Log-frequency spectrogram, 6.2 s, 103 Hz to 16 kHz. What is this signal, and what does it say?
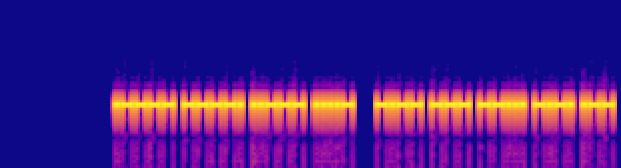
Morse code, heard as a keyed tone, about 36 wpm, 700 Hz. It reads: 1924 YO7CW
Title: Worked All Europe DX Contest - QTC Exchange - 35wpm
